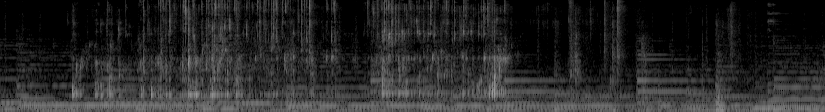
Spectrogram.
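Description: Water poured from a plastic bottle into a clear plastic container, a splashing pour starting about a second in and stopping about five seconds in, over background guitar music.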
